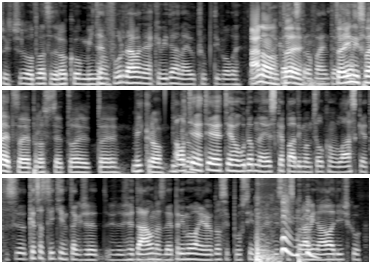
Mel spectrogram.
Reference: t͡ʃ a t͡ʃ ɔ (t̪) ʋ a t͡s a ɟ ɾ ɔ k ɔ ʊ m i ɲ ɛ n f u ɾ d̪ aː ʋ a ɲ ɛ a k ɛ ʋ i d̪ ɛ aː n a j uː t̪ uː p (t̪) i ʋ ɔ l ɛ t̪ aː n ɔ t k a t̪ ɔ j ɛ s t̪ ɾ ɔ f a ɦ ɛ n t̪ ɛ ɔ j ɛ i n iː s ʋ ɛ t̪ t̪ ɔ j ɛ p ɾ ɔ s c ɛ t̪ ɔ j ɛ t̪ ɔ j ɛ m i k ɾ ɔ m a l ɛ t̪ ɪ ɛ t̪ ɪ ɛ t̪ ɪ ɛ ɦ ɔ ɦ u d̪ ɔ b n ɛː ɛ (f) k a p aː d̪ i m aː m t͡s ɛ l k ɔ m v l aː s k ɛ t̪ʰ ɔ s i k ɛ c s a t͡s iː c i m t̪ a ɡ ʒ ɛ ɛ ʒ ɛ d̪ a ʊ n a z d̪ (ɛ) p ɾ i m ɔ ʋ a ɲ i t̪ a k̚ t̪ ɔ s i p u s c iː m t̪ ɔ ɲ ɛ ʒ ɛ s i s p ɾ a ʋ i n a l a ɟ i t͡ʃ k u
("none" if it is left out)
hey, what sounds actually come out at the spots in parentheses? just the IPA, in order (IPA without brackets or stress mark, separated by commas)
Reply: d̪, t̪, s, ɛ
